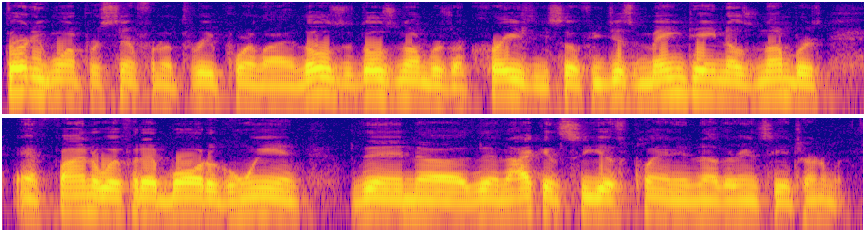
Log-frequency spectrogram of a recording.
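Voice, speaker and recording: A man's voice: medium pitch, steady tone, quick pace, hardly any pauses, dark tone, low-quality recording. A man, a basketball head coach, giving interview answers and often repeating words as he starts a thought. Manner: repeats words as he gets going.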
